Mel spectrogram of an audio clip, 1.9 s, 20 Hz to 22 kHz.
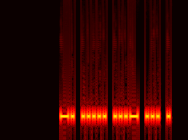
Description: Morse code, heard as a keyed tone, about 42 wpm, 700 Hz. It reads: N5VSE
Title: USA Call Signs - 5 Characters - 2x Character Spacing - 45wpm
